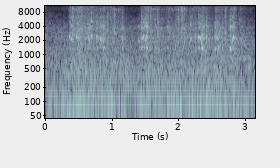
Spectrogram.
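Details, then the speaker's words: 1967 VW Type 3 Squareback, lowered front suspension with bump stops removed: sharp high squeaks with each bounce over dull thumps while driving over bumps, passenger-side front, lower arm riding metal-on-metal against the bump stop arm. "Anytime I hit a bump, it'll pretty much bounce and you'll hear a squeak."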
